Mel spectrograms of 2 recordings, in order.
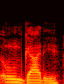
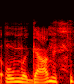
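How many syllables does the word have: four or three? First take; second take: three; four. First: It is said with three syllables. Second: It has an extra vowel, four syllables. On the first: The speaker calls it right. "it says Umgadi" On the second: The speaker calls it wrong. "he said like Umagami"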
